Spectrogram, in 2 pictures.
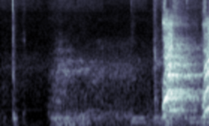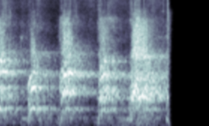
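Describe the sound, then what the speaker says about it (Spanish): Dogs bark in a quick run of five or six loud, close barks, after a softer whimpering lead-in. "Perdón la interrupción, perros que ladran."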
